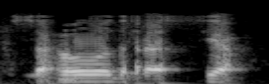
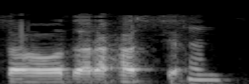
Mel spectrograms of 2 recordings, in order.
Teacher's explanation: when we pronounce the Shashti Bhakti, there is no visarga, there is no ha at the end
